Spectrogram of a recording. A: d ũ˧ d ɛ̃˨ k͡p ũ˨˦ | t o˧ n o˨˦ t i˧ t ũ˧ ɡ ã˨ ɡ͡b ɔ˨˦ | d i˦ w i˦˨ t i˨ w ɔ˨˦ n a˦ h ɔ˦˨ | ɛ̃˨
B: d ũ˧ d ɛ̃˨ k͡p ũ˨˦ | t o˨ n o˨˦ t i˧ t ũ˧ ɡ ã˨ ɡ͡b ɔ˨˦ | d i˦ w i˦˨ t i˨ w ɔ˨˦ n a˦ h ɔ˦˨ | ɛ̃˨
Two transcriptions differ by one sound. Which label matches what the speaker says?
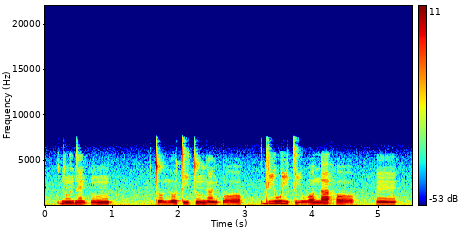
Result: B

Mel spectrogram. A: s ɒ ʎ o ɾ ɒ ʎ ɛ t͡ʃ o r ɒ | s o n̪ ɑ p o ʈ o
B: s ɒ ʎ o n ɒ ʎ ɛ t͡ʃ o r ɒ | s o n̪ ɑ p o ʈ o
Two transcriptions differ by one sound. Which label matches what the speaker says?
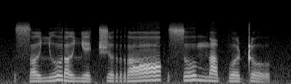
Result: A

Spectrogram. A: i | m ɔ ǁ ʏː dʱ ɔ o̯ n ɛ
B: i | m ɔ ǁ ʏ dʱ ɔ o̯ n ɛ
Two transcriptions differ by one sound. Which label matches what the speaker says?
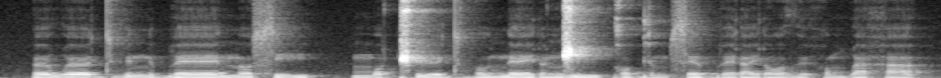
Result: A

